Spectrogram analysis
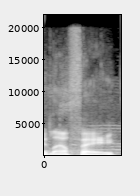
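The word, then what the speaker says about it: Laufey: From the start by La Feay.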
